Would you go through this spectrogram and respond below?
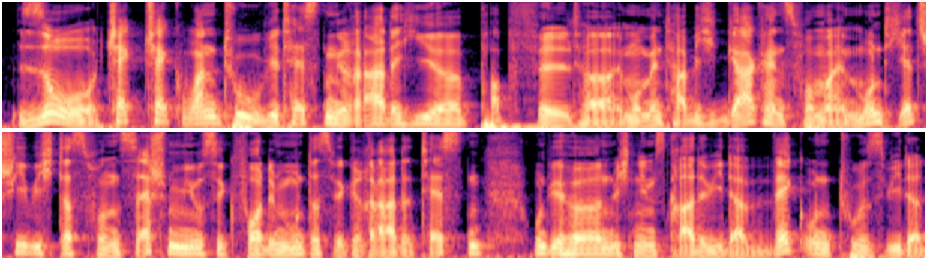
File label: pop-filter; session music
